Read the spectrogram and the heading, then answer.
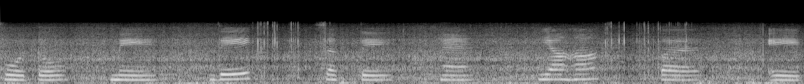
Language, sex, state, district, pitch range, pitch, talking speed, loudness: Hindi, male, Chandigarh, Chandigarh, 210-230 Hz, 215 Hz, 60 wpm, -15 LUFS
